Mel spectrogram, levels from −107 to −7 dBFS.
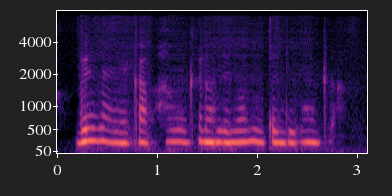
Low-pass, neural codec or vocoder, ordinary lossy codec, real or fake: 7.2 kHz; codec, 16 kHz, 0.8 kbps, ZipCodec; none; fake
